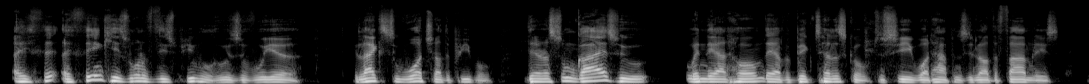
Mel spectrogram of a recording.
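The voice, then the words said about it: Attempted José Mourinho impression. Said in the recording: “So you can deliver them as Mourinho... Oh, you know I'm not very good at accents, am I?... Mourinho on Wenger.”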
